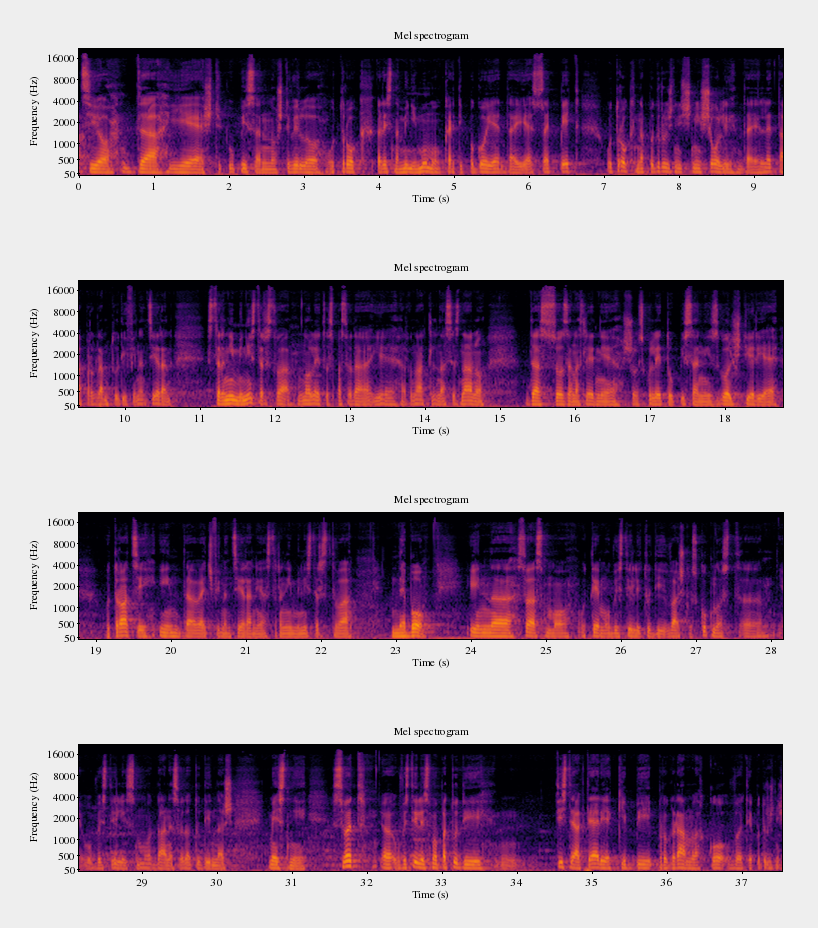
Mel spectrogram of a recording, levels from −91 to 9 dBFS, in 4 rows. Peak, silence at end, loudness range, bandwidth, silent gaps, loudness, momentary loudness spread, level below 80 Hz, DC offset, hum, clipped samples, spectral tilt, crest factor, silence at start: -4 dBFS; 0 s; 4 LU; 19 kHz; none; -26 LUFS; 11 LU; -46 dBFS; under 0.1%; none; under 0.1%; -5.5 dB/octave; 20 dB; 0 s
